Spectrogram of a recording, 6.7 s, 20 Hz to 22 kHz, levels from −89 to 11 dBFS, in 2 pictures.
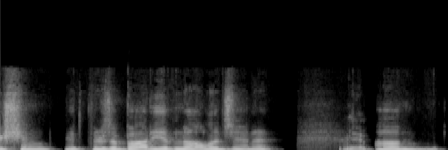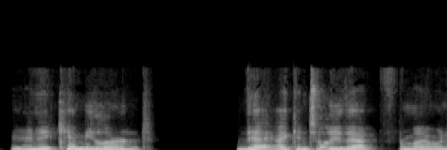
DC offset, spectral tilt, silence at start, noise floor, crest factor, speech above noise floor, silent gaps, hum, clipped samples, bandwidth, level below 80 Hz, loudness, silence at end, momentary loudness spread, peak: under 0.1%; -7 dB/octave; 0 s; under -90 dBFS; 16 dB; over 71 dB; 2.13-2.23 s, 3.39-3.44 s, 4.55-5.14 s; none; under 0.1%; 10 kHz; -62 dBFS; -20 LUFS; 0 s; 9 LU; -4 dBFS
